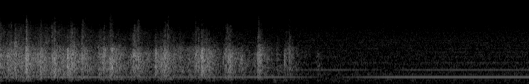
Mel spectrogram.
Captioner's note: crowd applauds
